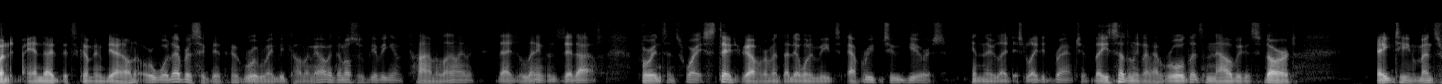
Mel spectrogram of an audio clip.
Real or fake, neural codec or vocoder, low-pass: fake; codec, 16 kHz in and 24 kHz out, 0.4 kbps, LongCat-Audio-Codec, four codebook decoder; 7.2 kHz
